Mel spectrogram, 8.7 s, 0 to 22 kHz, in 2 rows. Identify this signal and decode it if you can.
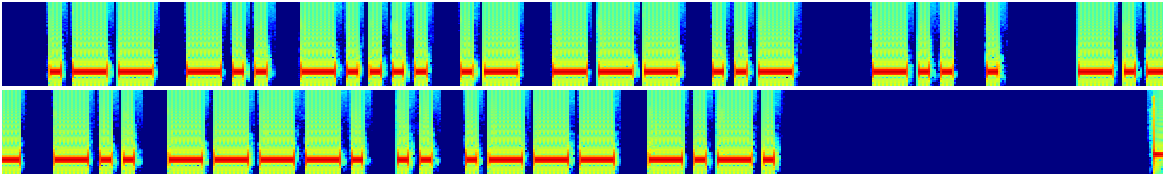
Morse code, heard as a keyed tone, about 28 wpm, 700 Hz. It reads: WD6AOU DE KD9IJC
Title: USA Callsign DE Callsign - 6 Characters - 28wpm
